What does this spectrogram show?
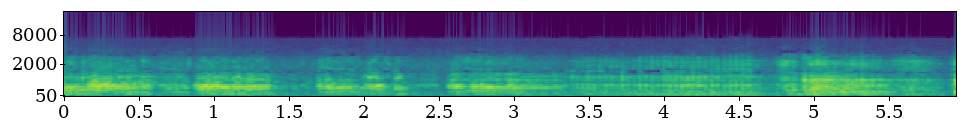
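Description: Lion roaring: a run of loud, rough calls that rise and fall with short breaks between them.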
